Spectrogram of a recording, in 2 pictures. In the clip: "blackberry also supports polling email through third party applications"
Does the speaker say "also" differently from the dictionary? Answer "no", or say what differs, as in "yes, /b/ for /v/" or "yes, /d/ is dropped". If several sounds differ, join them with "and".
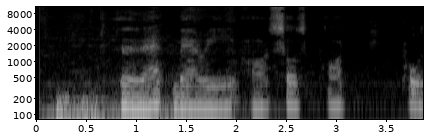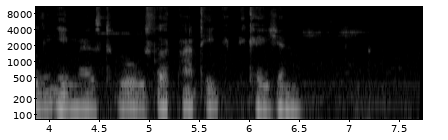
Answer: yes, /l/ is dropped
